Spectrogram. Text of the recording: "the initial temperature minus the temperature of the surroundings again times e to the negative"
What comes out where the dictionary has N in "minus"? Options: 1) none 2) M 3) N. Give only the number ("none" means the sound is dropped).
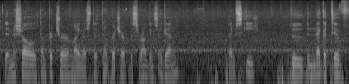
3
